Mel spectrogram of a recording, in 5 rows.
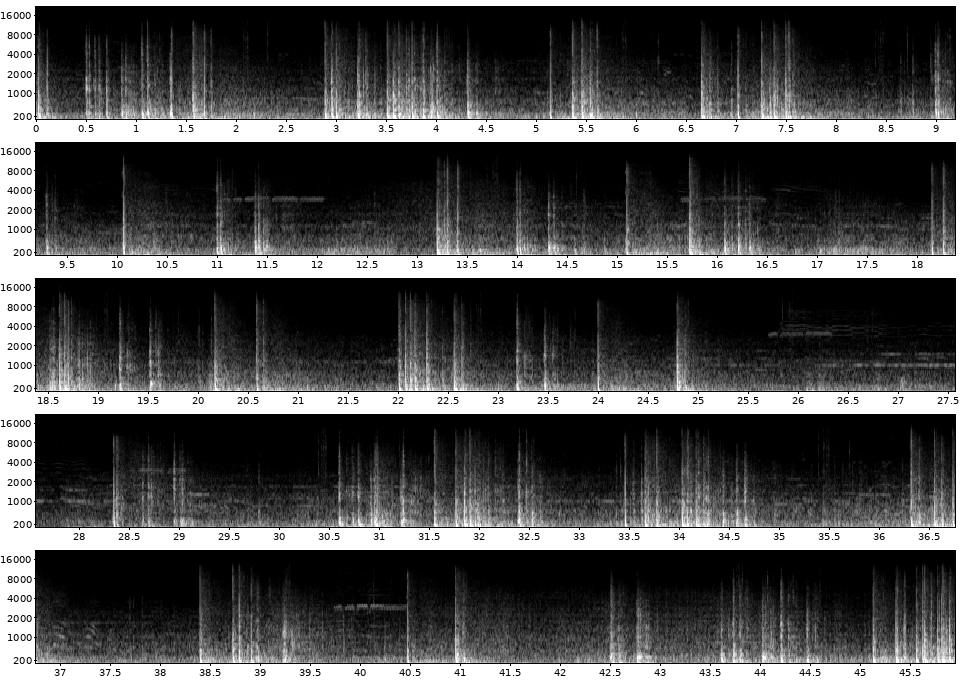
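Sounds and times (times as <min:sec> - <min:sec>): fireworks bursting with sharp bangs: 0:00.0 - 0:45.9.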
